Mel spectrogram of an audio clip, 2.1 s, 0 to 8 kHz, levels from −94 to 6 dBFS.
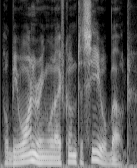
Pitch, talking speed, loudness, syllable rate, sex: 105 Hz, 290 wpm, -15 LUFS, 7.7 syllables/s, male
